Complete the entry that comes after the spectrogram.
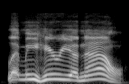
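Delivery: high, carefree sing-along shout; sudden shout. Acted. Driver lost in the music shouting to the van. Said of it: "he suddenly shouted".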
